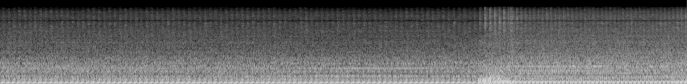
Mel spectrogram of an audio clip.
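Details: John Deere with 472 hours, after shop replaced fouled plugs and a dirty fuel filter: small single-cylinder engine at a steady, even beat, picking up speed cleanly and holding. Owner wonders if valves need adjusting. Runs normally.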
